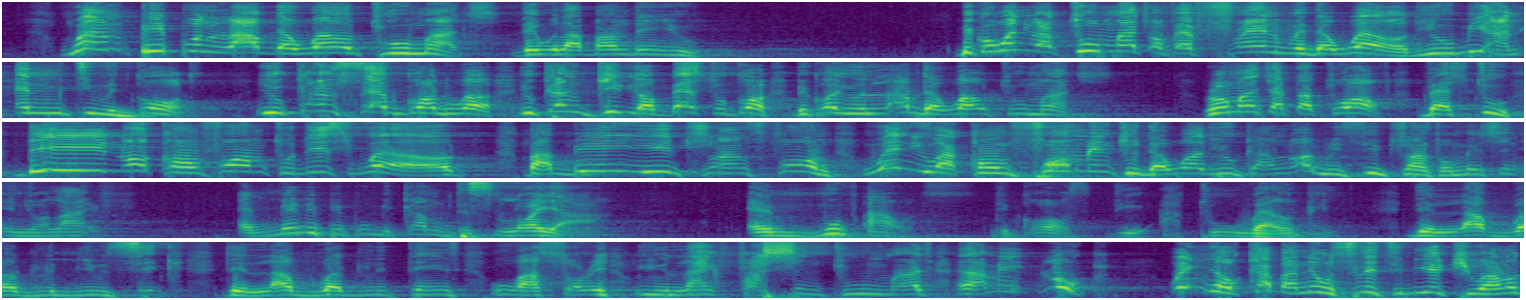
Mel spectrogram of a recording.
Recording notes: Preached at the Everlasting Father Cathedral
